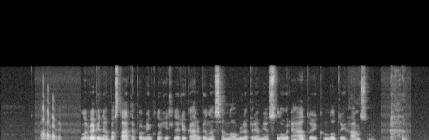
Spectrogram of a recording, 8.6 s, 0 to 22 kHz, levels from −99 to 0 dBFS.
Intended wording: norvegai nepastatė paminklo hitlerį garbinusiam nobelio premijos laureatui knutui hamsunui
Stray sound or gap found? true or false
true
